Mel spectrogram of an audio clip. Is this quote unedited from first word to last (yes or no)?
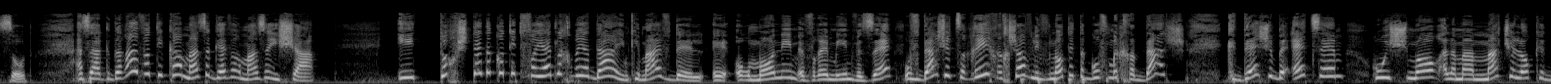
no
